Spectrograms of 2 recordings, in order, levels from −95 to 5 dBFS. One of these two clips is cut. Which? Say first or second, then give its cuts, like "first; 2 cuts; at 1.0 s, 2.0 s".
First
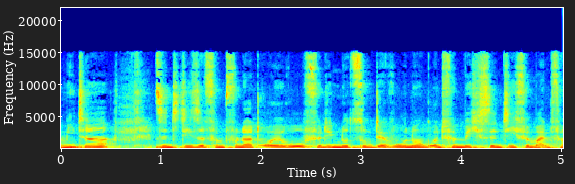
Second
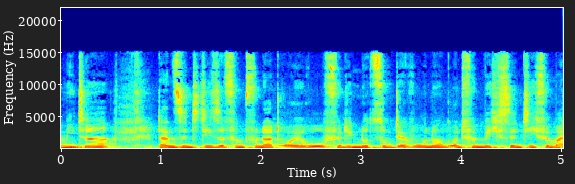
first; 1 cut; at 1.0 s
